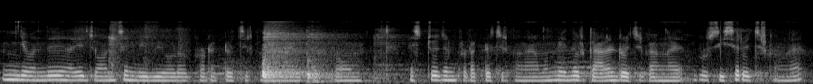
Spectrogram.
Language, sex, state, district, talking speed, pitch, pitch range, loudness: Tamil, female, Karnataka, Bangalore, 145 wpm, 185 Hz, 175-195 Hz, -22 LUFS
